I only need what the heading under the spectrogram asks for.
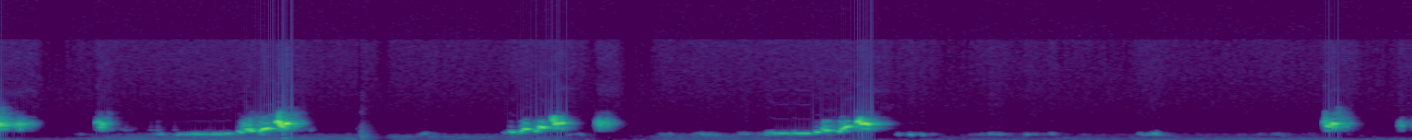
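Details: Repeated song phrases from a Manchurian bush warbler: a drawn-out low whistle breaking into a quick ascending warble, heard three times over about ten seconds. Scattered soft short notes and an isolated high note follow over faint background hum.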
